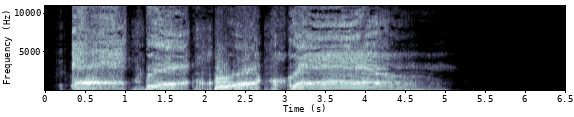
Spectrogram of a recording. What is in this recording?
Zombie Burst
Creature, Growl, Horror, Monster, Roar, Scary, Scream, Zombie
